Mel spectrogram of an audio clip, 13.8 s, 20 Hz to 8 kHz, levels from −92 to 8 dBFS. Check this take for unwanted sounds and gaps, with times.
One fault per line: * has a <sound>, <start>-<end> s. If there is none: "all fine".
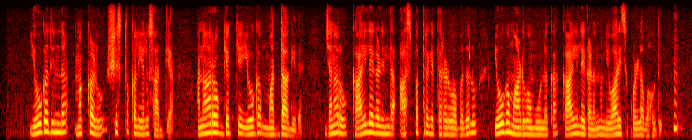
* has a laugh, 13.5-13.7 s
